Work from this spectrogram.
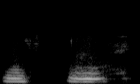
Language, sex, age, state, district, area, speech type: Urdu, male, 18-30, Bihar, Gaya, rural, conversation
